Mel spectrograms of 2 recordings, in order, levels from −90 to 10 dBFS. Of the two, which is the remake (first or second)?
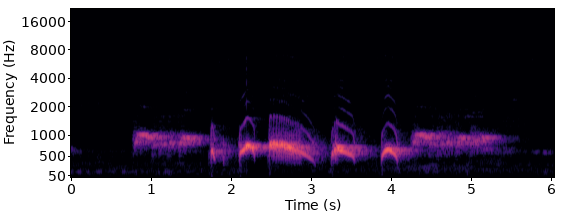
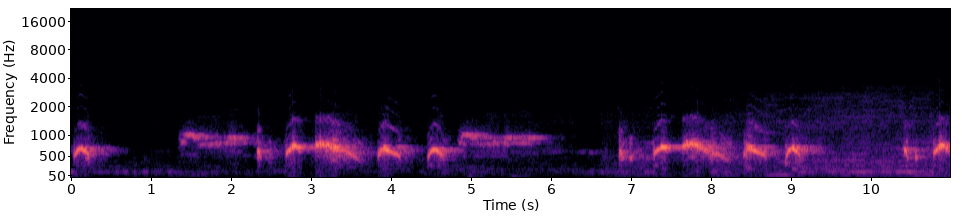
second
